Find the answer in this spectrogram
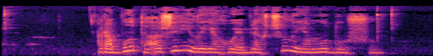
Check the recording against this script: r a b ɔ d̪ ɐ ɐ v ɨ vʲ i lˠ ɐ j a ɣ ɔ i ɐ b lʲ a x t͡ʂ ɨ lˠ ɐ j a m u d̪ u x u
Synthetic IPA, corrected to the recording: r a b ɔ t̪ ɐ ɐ ʐ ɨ vʲ i lˠ ɐ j a ɣ ɔ i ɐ b lʲ a x t͡ʂ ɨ lˠ ɐ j a m u d̪ u ʂ u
